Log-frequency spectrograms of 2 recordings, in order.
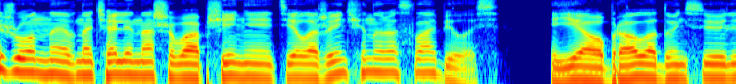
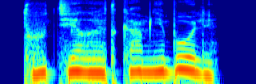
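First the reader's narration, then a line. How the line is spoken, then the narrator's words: Whisper. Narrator (Russian): шепнула женщина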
